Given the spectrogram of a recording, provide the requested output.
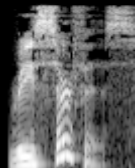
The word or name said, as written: resurface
